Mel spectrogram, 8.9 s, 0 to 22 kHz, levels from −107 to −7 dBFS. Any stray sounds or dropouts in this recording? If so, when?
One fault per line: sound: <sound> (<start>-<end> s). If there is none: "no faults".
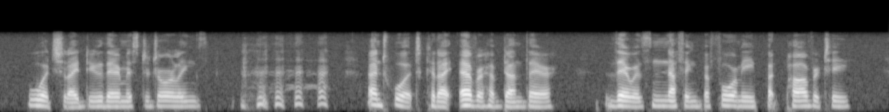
sound: laugh (2.3-3.3 s)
